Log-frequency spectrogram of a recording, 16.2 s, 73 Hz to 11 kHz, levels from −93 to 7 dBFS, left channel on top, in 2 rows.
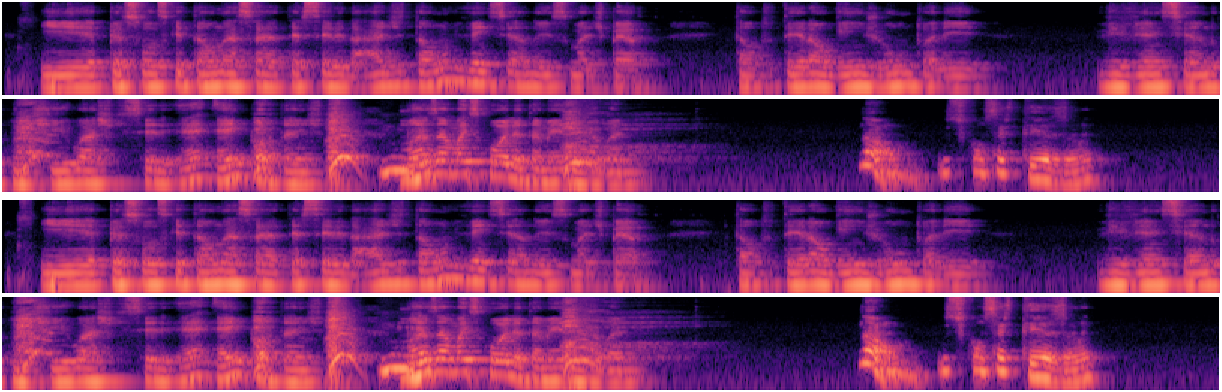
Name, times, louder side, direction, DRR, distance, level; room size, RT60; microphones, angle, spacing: voice 1, 0.3-4.3 4.9-6.6 7.3-12.4, right 1 dB, ahead, 0.9 m, -28 dB
sound 1, 8.2-8.5 9.8-9.9 10.3-10.5 11.8-12.5, equal, 30° right, 0.7 m, -27 dB
voice 2, 10.6-11.0 13.8-15.4, right 4 dB, 55° right, 0.4 m, -24 dB
7.8 x 2.9 x 6.1 m
head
